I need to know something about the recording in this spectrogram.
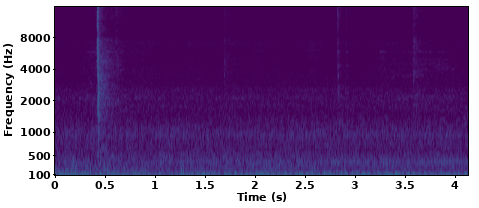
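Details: Brand-new Pioneer 9000 BTU 240V mini split while running: sharp, irregular clicks, about five in four seconds, over a low steady hum; cause unknown.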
